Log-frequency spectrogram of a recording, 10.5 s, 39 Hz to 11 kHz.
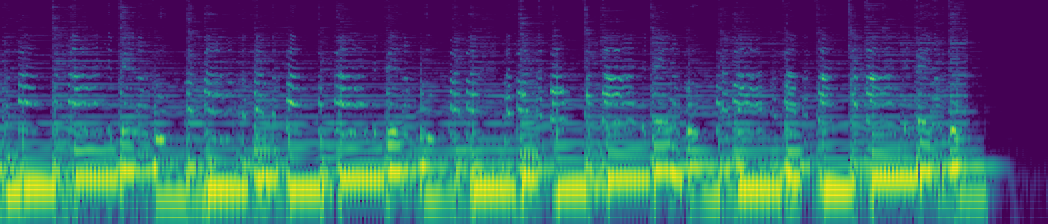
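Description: Acoustic guitar and electric bass guitar playing an upbeat 1960s yé-yé pop song with a steady rhythmic bass line, stopping abruptly at the very end.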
